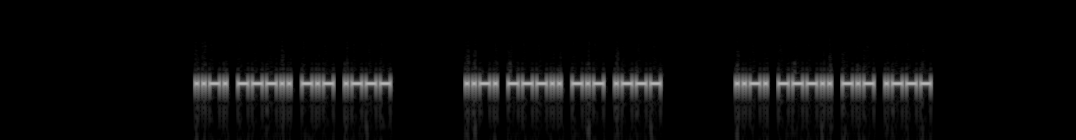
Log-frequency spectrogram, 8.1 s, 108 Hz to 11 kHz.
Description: Morse code, heard as a keyed tone, about 46 wpm, 700 Hz. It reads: F8KJ F8KJ F8KJ
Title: DXCC-100 Call Signs - 4 Characters - Repeated 3x - 45wpm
